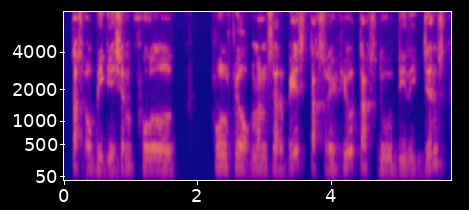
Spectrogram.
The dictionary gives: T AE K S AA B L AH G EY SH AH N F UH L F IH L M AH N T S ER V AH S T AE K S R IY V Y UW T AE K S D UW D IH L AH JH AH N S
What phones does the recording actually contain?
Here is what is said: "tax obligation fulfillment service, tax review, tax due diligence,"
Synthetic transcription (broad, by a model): T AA K S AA B L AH G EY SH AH N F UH L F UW L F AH L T S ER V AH S T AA K S R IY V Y UW T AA K S D UW D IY L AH JH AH N S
